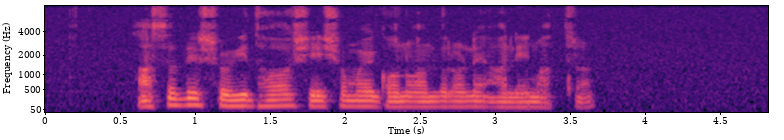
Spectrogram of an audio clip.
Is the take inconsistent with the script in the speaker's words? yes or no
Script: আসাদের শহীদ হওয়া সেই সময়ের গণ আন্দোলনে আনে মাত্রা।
no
